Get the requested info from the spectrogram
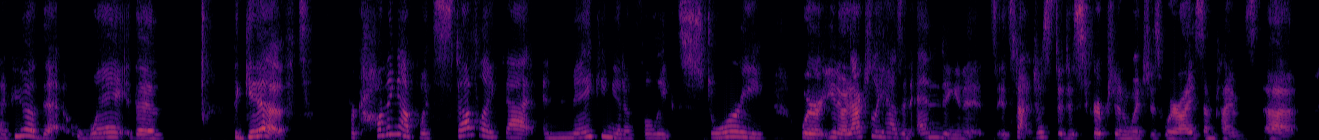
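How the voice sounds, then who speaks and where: A woman with a Southern US accent speaks at a moderate pace in a high, bright, sharp voice, her pitch swinging very widely and her loudness rising and falling a lot. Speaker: devotional author and writing coach. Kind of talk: casual interview chat.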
